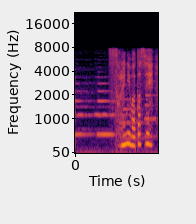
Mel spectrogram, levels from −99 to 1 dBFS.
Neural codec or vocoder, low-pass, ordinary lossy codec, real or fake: none; none; none; real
